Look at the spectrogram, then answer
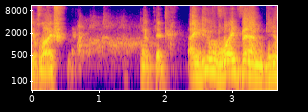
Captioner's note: laughter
